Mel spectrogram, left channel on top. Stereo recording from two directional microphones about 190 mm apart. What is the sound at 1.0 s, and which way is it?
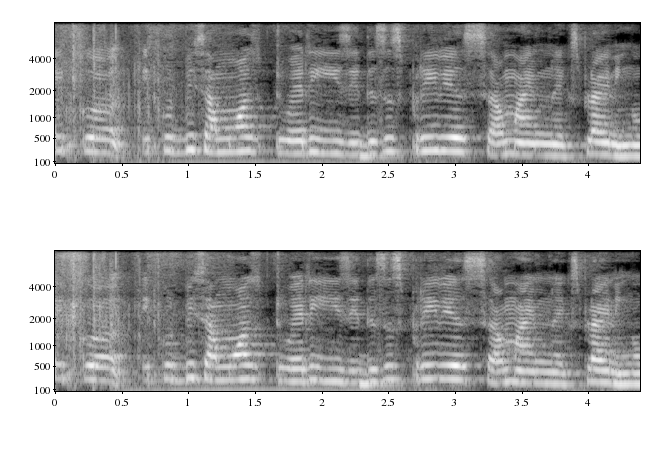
A woman's voice, 30° left (ahead or behind).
